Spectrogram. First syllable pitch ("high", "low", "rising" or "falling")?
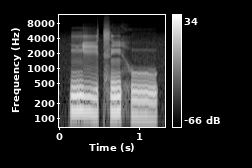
falling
